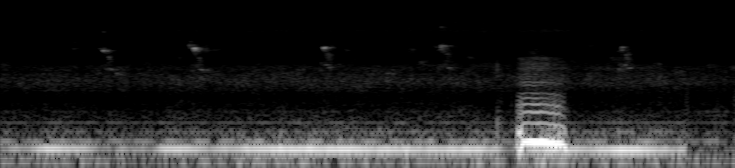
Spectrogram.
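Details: Sleeping cat in deep sleep gives a continuous low, droning snore, interrupted late by one short, harsher snort, while faint chirping birds sound in the distance.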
